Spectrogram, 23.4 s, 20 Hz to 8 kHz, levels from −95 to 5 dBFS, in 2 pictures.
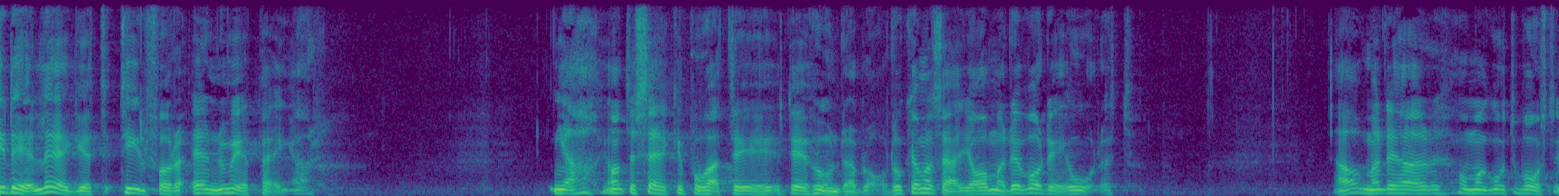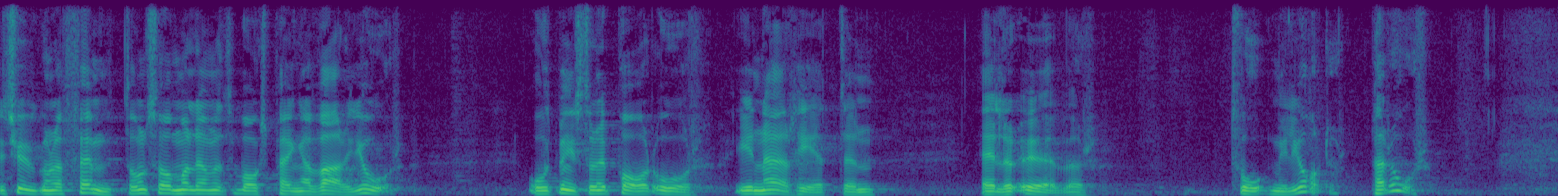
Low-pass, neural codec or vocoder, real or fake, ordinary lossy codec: none; none; real; none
